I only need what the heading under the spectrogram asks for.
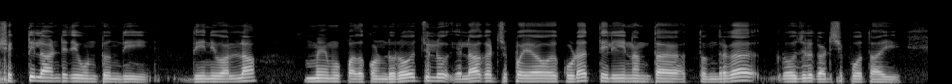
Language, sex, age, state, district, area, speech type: Telugu, male, 18-30, Telangana, Ranga Reddy, urban, spontaneous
